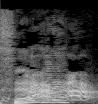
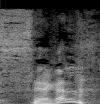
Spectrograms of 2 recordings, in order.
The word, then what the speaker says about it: Seagle: No, este es Seagull. – Este es Seagle. El otro es Seagal. Este es Seagle.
